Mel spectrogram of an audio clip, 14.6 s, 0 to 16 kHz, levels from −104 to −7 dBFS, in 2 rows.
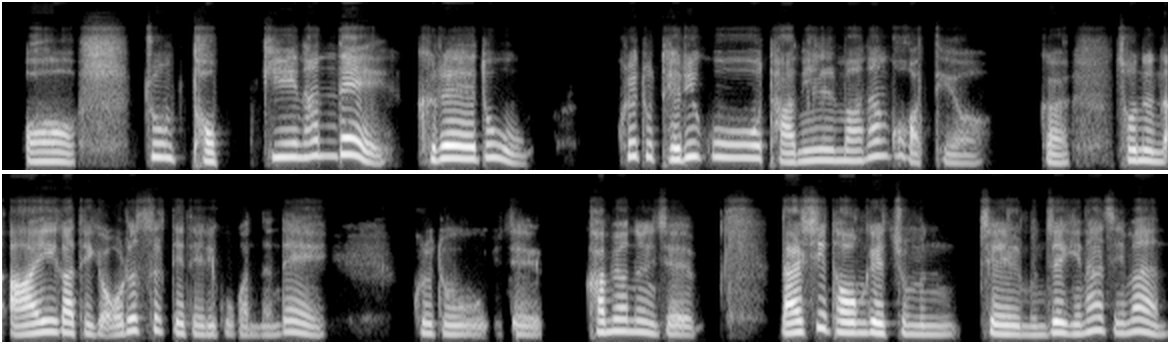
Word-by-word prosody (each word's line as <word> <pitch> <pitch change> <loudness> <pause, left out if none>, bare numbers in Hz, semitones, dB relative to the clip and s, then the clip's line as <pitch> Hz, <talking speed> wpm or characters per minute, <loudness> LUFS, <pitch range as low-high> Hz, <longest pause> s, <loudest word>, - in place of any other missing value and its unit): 어. 205 -1 +1 0.4
좀 295 -2 0
덥긴 290 +9 -1
한데 330 +2 +3 0.2
그래도, 260 - +5 0.5
그래도 315 -1 -2
데리고 285 +1 +1
다닐 220 +4 -1
만한 225 +9 -2
것 - - -10
같아요. 175 -2 -10 0.3
그러니까 180 0 -6 0.2
저는 230 -2 0
아이가 225 +5 +5
되게 200 -3 -6
어렸을 265 +7 -1
때 220 -3 -4
데리고 185 -2 -8
갔는데 180 +1 -6 0.5
그래도 200 - -6
이제 - - -8 0.3
가면은 240 0 +1
이제 195 -3 -4 0.5
날씨 230 +9 +5
더운 225 -4 +5
게 225 -1 +6
좀 190 -2 -7
제일 195 -4 0
문제긴 200 +4 +1
하지만 230 -6 -2
225 Hz, 280 characters per minute, -22 LUFS, 195-270 Hz, 0.5 s, 게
